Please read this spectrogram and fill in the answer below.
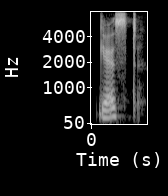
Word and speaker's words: guest: it comes after g the letter u is not pronounced when it comes after g and before a world in a word like guide guest god guess so here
